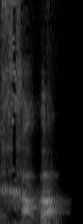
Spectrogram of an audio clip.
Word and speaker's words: Chava: Quand vous prenez, bon, en français on dit Ève, je ne sais pas pourquoi on dit Ève, en hébreu c'est Chava.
